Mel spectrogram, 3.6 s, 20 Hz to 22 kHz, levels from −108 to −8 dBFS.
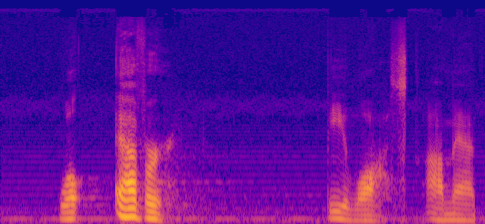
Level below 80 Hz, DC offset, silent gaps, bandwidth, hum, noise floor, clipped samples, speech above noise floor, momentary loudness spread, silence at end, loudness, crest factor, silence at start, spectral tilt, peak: -70 dBFS; under 0.1%; none; 13 kHz; none; -66 dBFS; under 0.1%; 32 dB; 18 LU; 0.1 s; -34 LUFS; 24 dB; 0.45 s; -8 dB/octave; -12 dBFS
